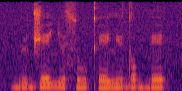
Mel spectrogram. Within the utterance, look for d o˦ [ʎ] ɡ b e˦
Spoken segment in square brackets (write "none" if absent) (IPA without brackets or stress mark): none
